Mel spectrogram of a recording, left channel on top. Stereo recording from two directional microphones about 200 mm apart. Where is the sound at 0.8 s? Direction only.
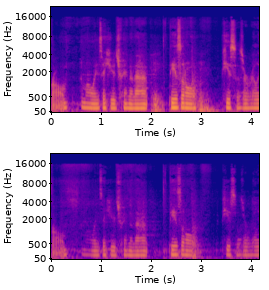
25° left (ahead or behind).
